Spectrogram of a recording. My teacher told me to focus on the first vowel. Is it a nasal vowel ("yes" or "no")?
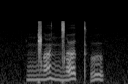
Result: yes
